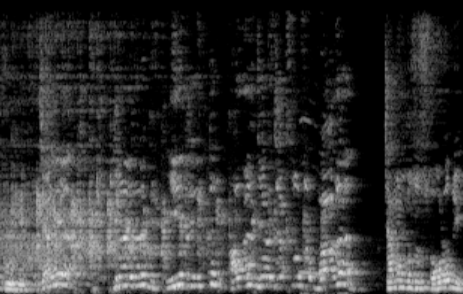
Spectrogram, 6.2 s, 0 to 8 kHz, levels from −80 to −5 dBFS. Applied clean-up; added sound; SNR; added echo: classical method WPE with log-MMSE.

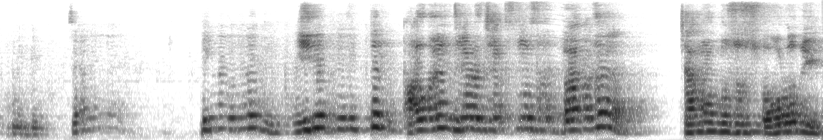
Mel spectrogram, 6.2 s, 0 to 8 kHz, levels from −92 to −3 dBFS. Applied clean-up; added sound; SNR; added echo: neural mask model DeepFilterNet 3.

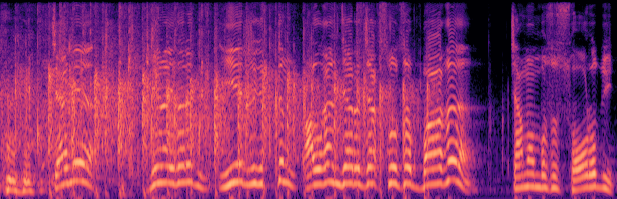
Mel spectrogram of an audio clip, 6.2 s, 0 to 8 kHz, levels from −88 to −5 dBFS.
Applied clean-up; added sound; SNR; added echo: none; none; none; none.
